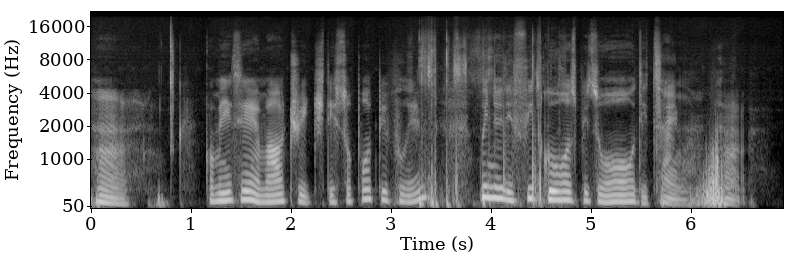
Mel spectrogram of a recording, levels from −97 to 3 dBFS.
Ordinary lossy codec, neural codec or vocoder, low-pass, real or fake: none; vocoder, 44.1 kHz, 128 mel bands every 512 samples, BigVGAN v2; 19.8 kHz; fake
